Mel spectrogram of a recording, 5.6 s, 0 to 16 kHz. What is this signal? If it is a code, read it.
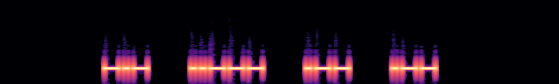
Morse code, heard as a keyed tone, about 25 wpm, spaced as for 14 wpm, 700 Hz. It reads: K2WW
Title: USA Call Signs - 4 Characters - 3x Character Spacing - 25wpm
